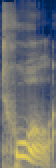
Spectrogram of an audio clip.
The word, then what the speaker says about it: tulle: And I like that you can see I made this little shaker with some tulle, actually. It's spelled Tulle, is tulle.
